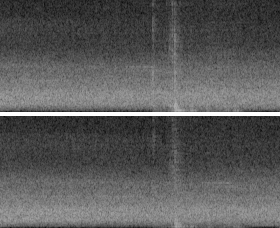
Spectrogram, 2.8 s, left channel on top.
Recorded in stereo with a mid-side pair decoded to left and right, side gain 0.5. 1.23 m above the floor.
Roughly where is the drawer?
Ahead left.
